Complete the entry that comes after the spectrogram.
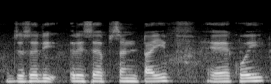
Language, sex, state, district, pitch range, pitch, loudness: Hindi, male, Uttar Pradesh, Shamli, 140-150 Hz, 145 Hz, -14 LUFS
